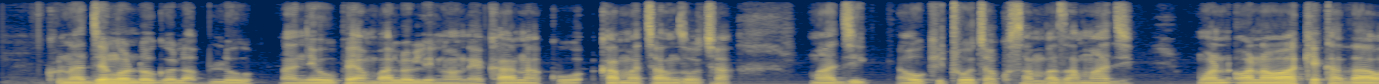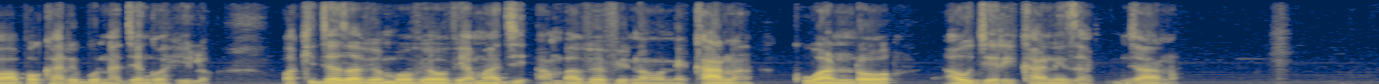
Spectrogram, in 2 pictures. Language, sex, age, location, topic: Swahili, male, 18-24, Kisumu, health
